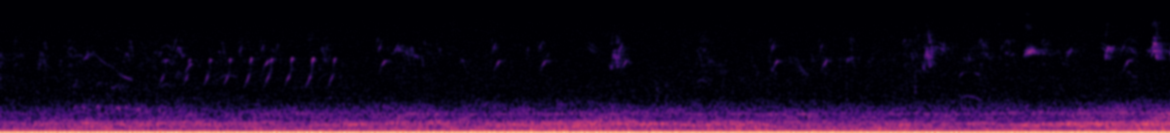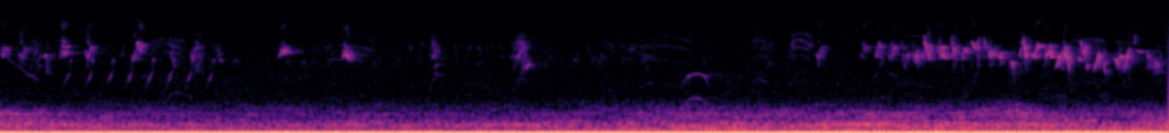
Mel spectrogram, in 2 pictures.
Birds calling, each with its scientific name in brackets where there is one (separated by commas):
Chinese Hwamei (Garrulax canorus), Northern Cardinal (Cardinalis cardinalis), House Finch (Haemorhous mexicanus), Hawaii Amakihi (Chlorodrepanis virens)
